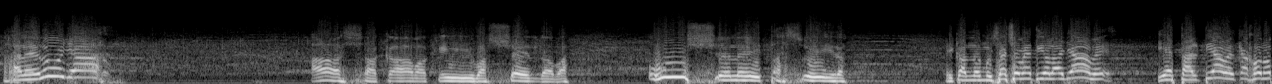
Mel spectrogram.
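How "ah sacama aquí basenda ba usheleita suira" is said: low, drawn-out ecstatic tongues; murmured glossolalia; speaking in tongues. Real, not acted. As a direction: pray in tongues, deep and slow.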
